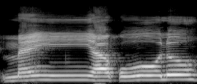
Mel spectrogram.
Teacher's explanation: ادغام تو میں کر رہا ہوں لیکن ادغام ناقص ہے کیونکہ صفت غنہ بھی مدغم کی کچھ نہ کچھ ادا ہو رہی ہے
